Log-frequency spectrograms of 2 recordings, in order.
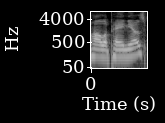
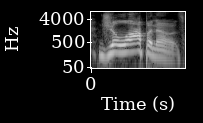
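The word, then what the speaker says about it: jalapeños: the nachos with no jalapenos pronounced with an H sound and the waitress rolled her eyes gave the biggest sigh and said it's jalopy nose pronounced with a J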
